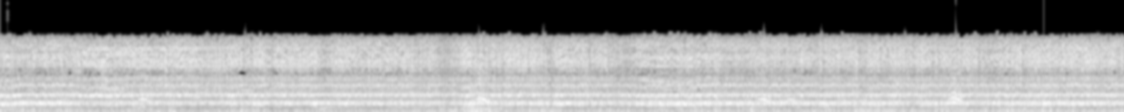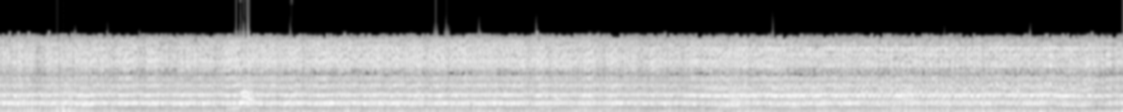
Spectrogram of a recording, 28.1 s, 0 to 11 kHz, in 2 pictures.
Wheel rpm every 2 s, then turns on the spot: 220, 230, 230, 230, 220, 230, 240, 230, 240, 230, 230, 220, 200, 200.
none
